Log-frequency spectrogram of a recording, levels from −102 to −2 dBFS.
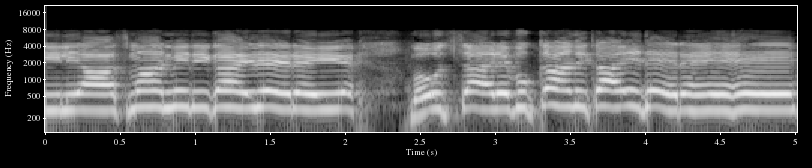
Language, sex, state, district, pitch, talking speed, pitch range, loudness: Hindi, female, Andhra Pradesh, Anantapur, 290 Hz, 165 wpm, 275-315 Hz, -19 LUFS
